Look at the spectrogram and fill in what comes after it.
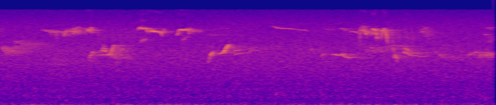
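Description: Faint birdsong: scattered short chirps and quick rising and falling whistles from small birds, over a light steady hiss.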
